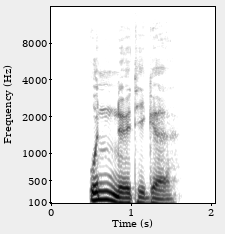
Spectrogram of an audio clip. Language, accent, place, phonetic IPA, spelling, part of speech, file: German, Germany, Berlin, [ˈʊnˌnøːtɪɡə], unnötige, adjective, De-unnötige.ogg
- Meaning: inflection of unnötig: 1. strong/mixed nominative/accusative feminine singular 2. strong nominative/accusative plural 3. weak nominative all-gender singular 4. weak accusative feminine/neuter singular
